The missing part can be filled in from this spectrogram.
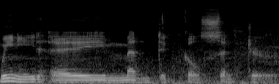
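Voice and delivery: drawn-out slow delivery. Planning what to build next, said very slowly. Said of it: "Don't know why I said that so slowly".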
